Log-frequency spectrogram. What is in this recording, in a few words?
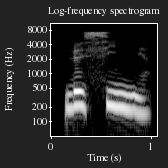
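"le cygne", French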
